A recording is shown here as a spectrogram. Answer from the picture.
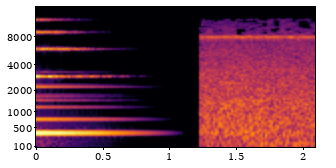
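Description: The last struck chime note of an intro jingle ringing out and fading away, followed by a brief silence and then a steady faint hiss from about a second in.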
